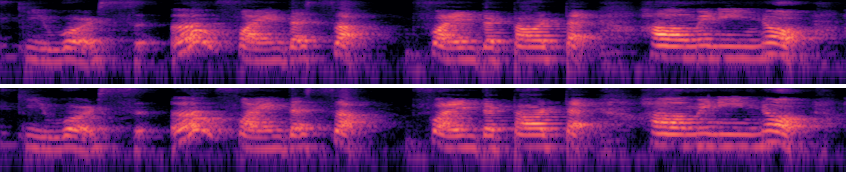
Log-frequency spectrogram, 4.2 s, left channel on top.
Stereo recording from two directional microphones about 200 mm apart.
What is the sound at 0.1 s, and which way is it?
A woman's voice, 5° left (ahead or behind).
